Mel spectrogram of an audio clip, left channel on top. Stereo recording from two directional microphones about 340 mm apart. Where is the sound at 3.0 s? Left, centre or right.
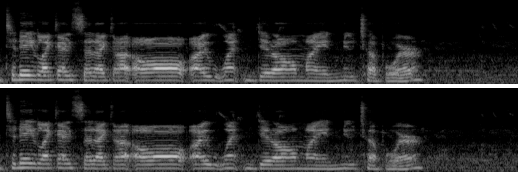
Centre.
